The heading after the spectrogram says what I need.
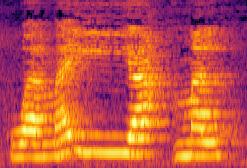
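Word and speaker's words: وَمَنْ يَعْمَلْ: Suara N hilang, melebur ke huruf yang ada di depannya, yakni suara huruf ya. Wa may ya'mal, ditekan kuat ya. Wa may ya'mal, meleburnya kuat lagi.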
